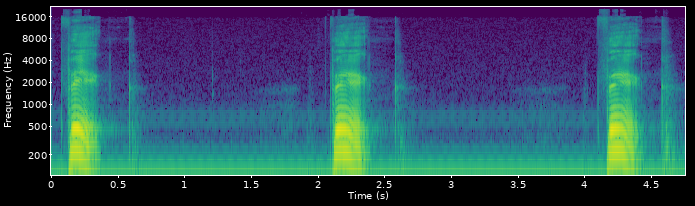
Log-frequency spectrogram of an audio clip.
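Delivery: thick, the th said as in 번데기 sound. Shown as a demonstration. Teacher showing students the th sound in thick. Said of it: "티에이치는 번데기 발음".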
